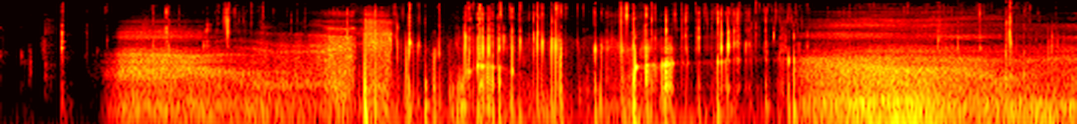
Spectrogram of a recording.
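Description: Wet tongue licking sounds, a quick run of slurping, smacking clicks in the middle, framed by soft breathy hissing at the start and end. No talking.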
